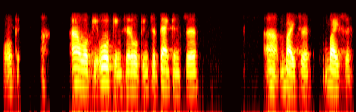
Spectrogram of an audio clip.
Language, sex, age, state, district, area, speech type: Tamil, female, 30-45, Tamil Nadu, Coimbatore, rural, conversation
